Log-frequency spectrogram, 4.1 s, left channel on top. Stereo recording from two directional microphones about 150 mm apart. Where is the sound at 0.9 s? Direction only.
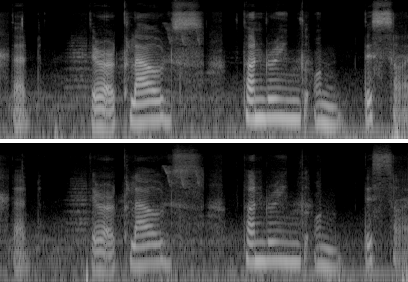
20° left (ahead or behind).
